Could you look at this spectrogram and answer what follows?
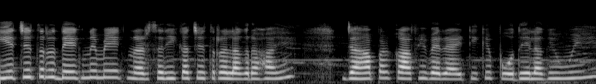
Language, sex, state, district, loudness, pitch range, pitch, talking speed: Hindi, female, Chandigarh, Chandigarh, -18 LUFS, 265-295 Hz, 275 Hz, 200 wpm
